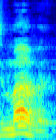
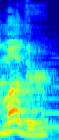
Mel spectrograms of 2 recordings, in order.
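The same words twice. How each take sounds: First: The middle consonant is a v sound. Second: The middle consonant is a th sound. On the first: The speaker calls it right. "It's mother is M U V A H" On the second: The speaker calls it wrong. "It's not mother"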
